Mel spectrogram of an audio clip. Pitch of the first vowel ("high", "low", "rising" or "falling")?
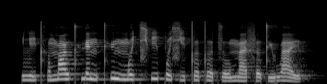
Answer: low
